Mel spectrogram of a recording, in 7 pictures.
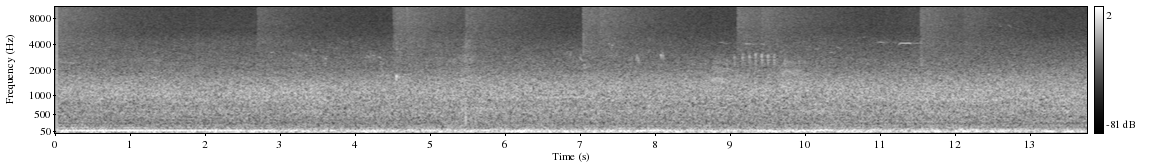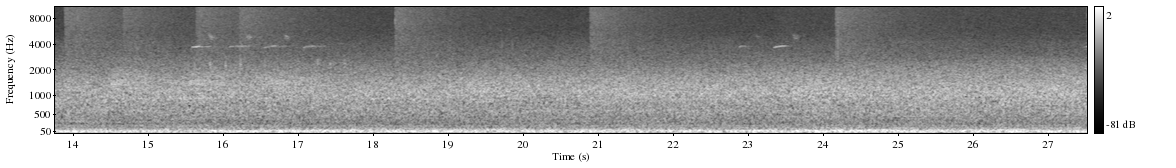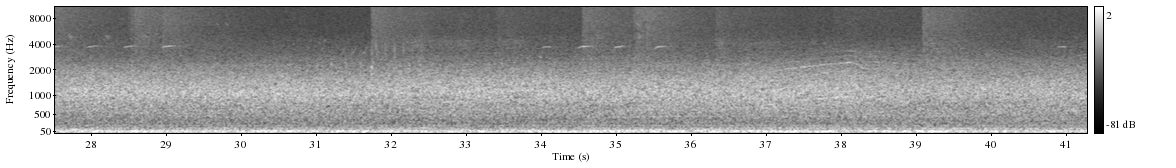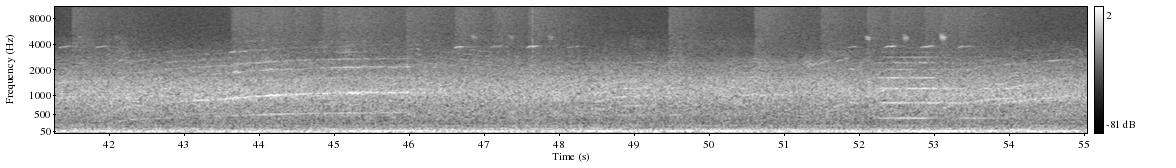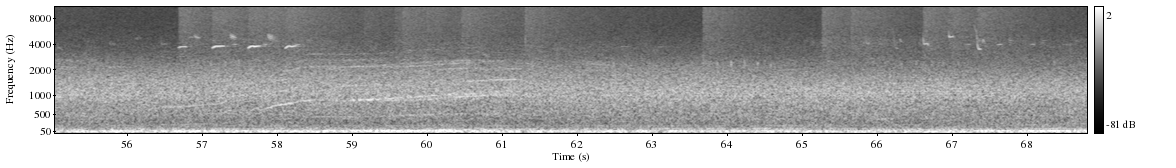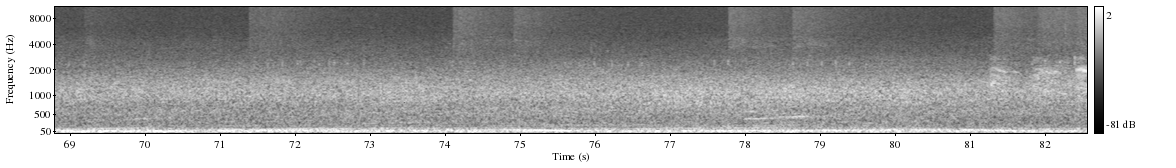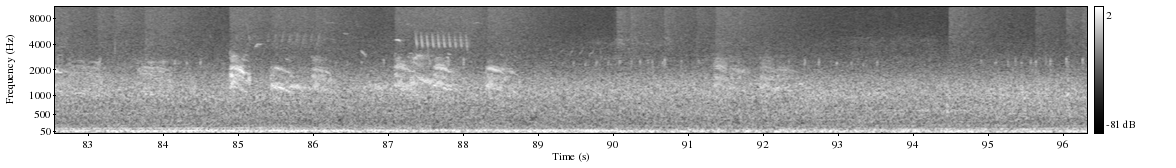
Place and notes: Nordviertel, Essen, Deutschland - essen, thyssen-krupp, fallow ground
In einem ehemaligen Industrieareal der Firma Thyssen-Krupp nahe einem altem Förderturm. Derr klang von Krähen in dem verlassenen Gelände und in weiterer Entfernung der Klang eines ferngesteuerten Fahrzeugs mit elektrischem Motor.
Inside a formerly industrial used areal of the company Thyssen-Krupp near an old shaft tower. The sound of crows and in the distance the high pitch signal of an remote controlled electric motor car.
Projekt - Stadtklang//: Hörorte - topographic field recordings and social ambiences
16 April 2014, 16:30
